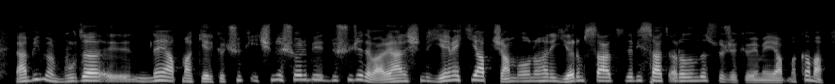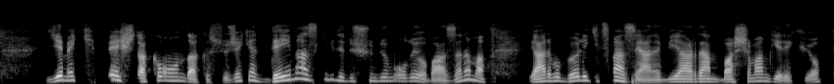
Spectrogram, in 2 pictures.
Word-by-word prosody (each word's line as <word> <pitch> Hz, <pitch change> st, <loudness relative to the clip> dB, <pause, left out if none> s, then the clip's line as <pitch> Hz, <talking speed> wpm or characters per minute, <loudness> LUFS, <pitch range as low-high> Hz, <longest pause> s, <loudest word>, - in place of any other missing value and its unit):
Yani, 150 Hz, +3 st, +2 dB
bilmiyorum 200 Hz, -, -3 dB
burada, 175 Hz, +4 st, +5 dB
ııı, 80 Hz, -, -3 dB, 0.2 s
ne 185 Hz, -, +2 dB
yapmak 150 Hz, -7 st, +1 dB
gerekiyor? 135 Hz, 0 st, -3 dB
Çünkü 190 Hz, -2 st, -10 dB
içimde 210 Hz, +5 st, -5 dB
şöyle 215 Hz, +1 st, -2 dB
bir 210 Hz, -5 st, -7 dB
düşünce 210 Hz, +3 st, -5 dB
de -, -, +2 dB
var; 100 Hz, 0 st, +5 dB
yani, 145 Hz, +3 st, +3 dB
şimdi 170 Hz, +1 st, -6 dB
yemek 185 Hz, +9 st, 0 dB
yapacağım, 150 Hz, -8 st, +2 dB
onu 155 Hz, +1 st, -3 dB
hani, 165 Hz, -1 st, -1 dB
yarım 165 Hz, +6 st, +3 dB
saat 165 Hz, -1 st, +1 dB
ile 170 Hz, 0 st, -4 dB
1 185 Hz, -, -8 dB
saat 175 Hz, -2 st, +2 dB
aralığında 170 Hz, +2 st, -2 dB
sürecek 115 Hz, -9 st, -10 dB
o -, -, -5 dB
yemeği 100 Hz, -1 st, -4 dB
yapmak 100 Hz, 0 st, -3 dB
ama -, -, +1 dB, 0.6 s
yemek 190 Hz, -, +2 dB
5 200 Hz, -8 st, +3 dB
dakika, 145 Hz, +6 st, +4 dB
10 180 Hz, -2 st, -2 dB
dakika 105 Hz, 0 st, +3 dB
sürecek. 160 Hz, -, -7 dB
Yani, 150 Hz, -, -4 dB
değmez 210 Hz, -, +4 dB
gibi 220 Hz, -4 st, -10 dB
de 170 Hz, -4 st, -5 dB
düşündüğüm 160 Hz, +2 st, -7 dB
oluyor 150 Hz, -, -3 dB
bazen. 90 Hz, -1 st, 0 dB
Ama -, -, +2 dB, 0.4 s
yani 145 Hz, +5 st, +5 dB
bu 170 Hz, -4 st, -4 dB
böyle 180 Hz, +4 st, +2 dB
gitmez 155 Hz, -3 st, 0 dB
yani, 105 Hz, 0 st, -1 dB
bir -, -, -5 dB
yerden 125 Hz, -2 st, +2 dB
başlamam 145 Hz, +7 st, +1 dB
gerekiyor. 100 Hz, -8 st, -4 dB
160 Hz, 195 wpm, -25 LUFS, 130-185 Hz, 0.6 s, burada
